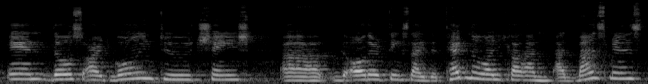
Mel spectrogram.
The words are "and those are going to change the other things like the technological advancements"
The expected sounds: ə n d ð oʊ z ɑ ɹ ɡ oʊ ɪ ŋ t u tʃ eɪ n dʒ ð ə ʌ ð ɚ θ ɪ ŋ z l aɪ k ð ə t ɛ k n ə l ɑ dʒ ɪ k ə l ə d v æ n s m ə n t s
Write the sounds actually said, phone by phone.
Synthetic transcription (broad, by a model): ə n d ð oʊ s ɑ ɹ ɡ oʊ ɪ ŋ t u tʃ eɪ n dʒ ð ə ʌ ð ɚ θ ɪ ŋ s l aɪ k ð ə t ɛ k n ə l ɑ dʒ ɪ k ə l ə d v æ n s m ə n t s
